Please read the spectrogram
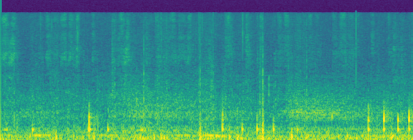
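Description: Marker pen writing on a whiteboard: scattered light taps and short scratching strokes, over a steady low room hum.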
